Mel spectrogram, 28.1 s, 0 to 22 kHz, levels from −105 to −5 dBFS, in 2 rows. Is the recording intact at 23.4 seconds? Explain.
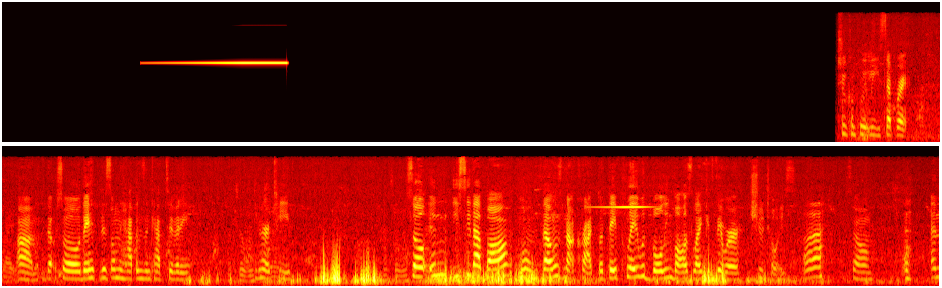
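No. A loudspeaker feedback squeal runs from 22.81 to 24.06 s: a 3.6 kHz tone swells over roughly half a second to about 5 dB above the audio, because the microphone picks up its own loudspeaker and loop gain exceeds one at that frequency.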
